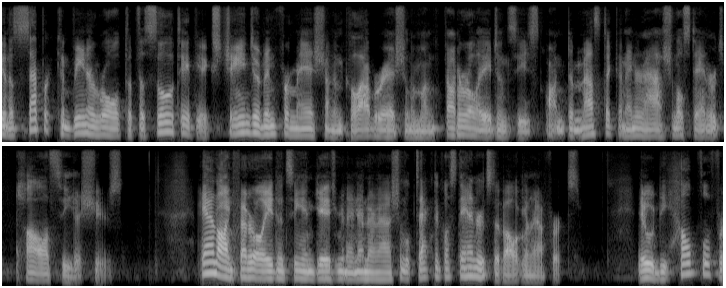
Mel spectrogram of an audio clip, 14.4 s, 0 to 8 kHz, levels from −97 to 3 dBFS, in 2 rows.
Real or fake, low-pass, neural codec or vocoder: fake; 7.2 kHz; codec, 16 kHz, 1 kbps, FreqCodec, larger model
